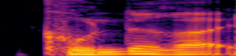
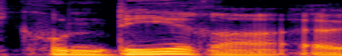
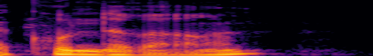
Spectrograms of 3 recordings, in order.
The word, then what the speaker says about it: Kundera: Oder möglicherweise nicht Jörg Plath als Literaturkritiker, als jemand, der Milan Kundera, ich muss übrigens an dieser Stelle sagen, ich habe viele Jahre gedacht, der Name spricht sich Kundera, Jörg Plath, aber nein, die tschechische Sprechweise ist wirklich eher Kundera.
